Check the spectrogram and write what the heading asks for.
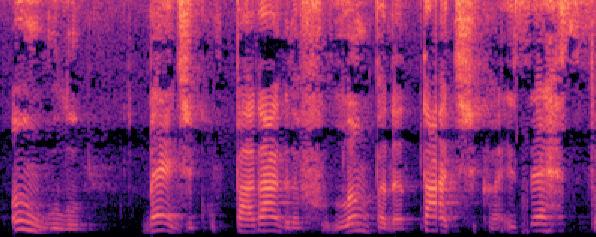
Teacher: Porque a sílaba tônica dela está na antepenúltima sílaba, tá? Na separação silábica, a antepenúltima é a sílaba mais forte. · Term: proparoxítonas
